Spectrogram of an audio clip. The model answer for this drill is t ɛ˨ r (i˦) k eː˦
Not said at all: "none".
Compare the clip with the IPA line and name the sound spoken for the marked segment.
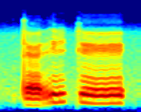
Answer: i˦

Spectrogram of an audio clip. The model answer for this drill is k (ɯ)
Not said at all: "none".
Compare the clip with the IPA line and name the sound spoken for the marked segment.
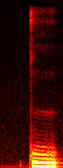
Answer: u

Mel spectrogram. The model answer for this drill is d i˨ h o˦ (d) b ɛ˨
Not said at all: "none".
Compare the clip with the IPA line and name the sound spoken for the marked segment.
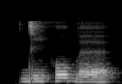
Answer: none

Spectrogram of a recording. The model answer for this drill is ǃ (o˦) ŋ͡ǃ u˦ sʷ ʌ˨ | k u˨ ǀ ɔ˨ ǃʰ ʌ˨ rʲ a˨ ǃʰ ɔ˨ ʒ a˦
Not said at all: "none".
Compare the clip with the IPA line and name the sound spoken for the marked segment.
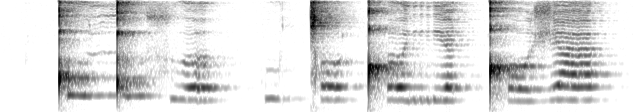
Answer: o˦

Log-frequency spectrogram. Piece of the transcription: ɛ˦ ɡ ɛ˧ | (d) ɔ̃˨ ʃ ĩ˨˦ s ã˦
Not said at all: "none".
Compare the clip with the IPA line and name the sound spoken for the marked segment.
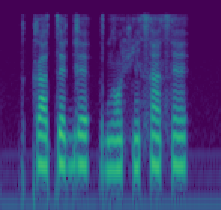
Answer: d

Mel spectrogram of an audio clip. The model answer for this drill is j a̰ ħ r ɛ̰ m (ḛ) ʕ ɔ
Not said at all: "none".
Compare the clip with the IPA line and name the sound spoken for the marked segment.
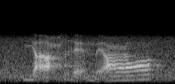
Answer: ɛ̰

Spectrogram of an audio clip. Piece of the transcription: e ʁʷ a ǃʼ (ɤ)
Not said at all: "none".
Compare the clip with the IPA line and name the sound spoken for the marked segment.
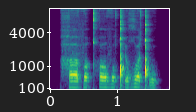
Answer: o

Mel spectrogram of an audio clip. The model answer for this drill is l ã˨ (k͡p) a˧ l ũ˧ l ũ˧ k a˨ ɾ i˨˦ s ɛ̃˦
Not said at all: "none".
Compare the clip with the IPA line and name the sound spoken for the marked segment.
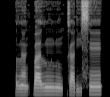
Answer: k͡p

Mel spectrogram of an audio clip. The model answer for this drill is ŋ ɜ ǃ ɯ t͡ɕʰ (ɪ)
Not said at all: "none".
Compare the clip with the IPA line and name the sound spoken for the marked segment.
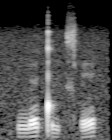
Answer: ɛ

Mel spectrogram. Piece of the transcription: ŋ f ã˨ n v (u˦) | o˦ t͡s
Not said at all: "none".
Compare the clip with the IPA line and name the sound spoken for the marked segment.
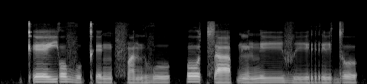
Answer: u˦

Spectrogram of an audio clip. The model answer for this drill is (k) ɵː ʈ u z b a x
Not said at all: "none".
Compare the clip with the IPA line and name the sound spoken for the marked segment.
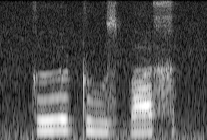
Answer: k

